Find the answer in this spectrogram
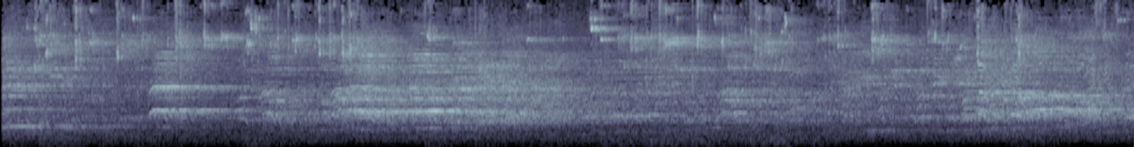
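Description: Live basketball play in a near-empty arena: a basketball bouncing on the hardwood court again and again as it is dribbled, with players' and coaches' voices calling out and echoing around the hall.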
